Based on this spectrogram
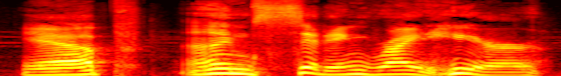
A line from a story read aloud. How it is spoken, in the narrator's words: Sam grumbled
